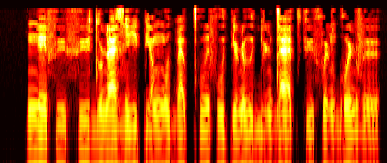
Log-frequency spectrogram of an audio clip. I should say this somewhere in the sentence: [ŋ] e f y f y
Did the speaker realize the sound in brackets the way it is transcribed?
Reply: yes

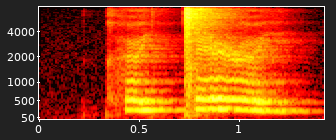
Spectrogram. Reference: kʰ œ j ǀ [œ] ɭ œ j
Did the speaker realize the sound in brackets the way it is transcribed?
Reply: no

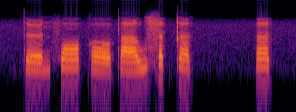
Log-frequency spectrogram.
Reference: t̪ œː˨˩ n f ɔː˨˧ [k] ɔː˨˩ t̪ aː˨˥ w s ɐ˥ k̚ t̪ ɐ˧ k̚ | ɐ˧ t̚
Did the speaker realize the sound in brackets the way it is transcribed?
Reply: yes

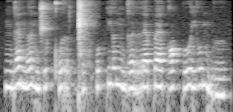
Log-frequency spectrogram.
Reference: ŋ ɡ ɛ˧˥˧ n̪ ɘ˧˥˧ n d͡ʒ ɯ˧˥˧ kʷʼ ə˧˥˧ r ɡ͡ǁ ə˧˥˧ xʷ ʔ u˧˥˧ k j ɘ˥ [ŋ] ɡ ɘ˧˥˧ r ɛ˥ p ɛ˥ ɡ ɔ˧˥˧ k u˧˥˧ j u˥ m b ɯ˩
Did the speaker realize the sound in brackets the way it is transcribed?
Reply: yes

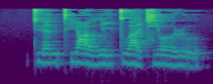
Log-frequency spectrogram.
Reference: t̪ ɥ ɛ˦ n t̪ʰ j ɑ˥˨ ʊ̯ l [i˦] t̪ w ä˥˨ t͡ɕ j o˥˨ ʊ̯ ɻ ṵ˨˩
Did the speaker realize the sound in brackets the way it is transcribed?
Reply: no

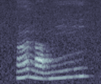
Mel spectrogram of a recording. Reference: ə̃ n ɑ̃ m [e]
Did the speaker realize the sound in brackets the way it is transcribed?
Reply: no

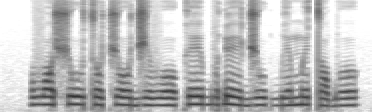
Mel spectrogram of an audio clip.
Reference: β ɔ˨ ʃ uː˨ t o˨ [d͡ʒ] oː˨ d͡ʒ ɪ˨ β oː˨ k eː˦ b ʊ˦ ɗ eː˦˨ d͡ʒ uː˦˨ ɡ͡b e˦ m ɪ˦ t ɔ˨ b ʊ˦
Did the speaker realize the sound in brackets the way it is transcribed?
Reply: no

